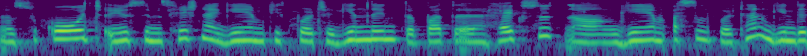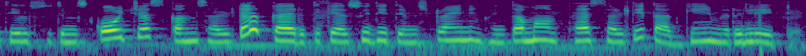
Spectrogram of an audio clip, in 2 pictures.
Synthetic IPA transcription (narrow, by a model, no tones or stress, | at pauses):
sukoːt͡ʃjust̪imsheʃnɐjɡeːmkit̪̚ʰpɐʈt͡ʃʰɐɡind̪ɐnʲt̪ɨpɐt̪heksuɡeːmɐslpɐʈʰɐnɡind̪it̪ʰilsut̪imskoːt͡ʃɐskɐnsɐlʈɨkɐjɾt̪ikʲɐɾsud̪it̪imisʈɾeːjniŋɡɦunʲt̪ɐmaːmfʰɛːsɐlʈit̪aːd̪ɡeːmɾileːʈḭ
